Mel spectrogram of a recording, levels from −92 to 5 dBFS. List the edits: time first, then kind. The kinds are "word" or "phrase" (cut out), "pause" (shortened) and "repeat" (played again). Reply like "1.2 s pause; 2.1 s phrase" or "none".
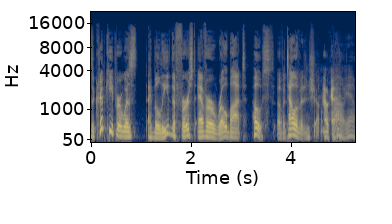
3.2 s pause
